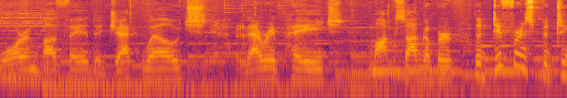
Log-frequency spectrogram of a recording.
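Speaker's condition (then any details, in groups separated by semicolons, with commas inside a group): No condition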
